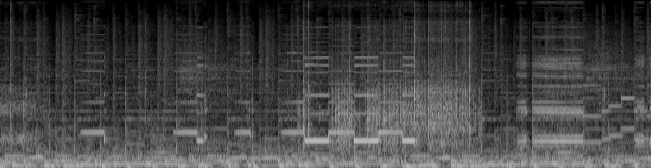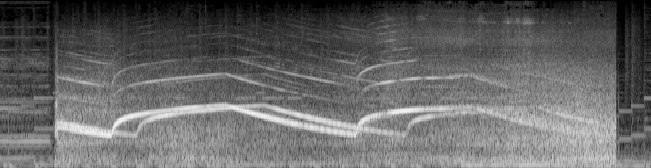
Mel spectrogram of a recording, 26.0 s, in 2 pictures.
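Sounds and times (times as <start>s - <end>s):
ambulance siren wailing: 5.6s - 8.6s, 13.1s - 25.4s
road noise: 5.6s - 12.3s, 14.1s - 25.4s.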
